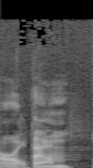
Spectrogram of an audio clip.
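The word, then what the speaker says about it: Erlbaum: It rhymes with my last name, Earl Baum.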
